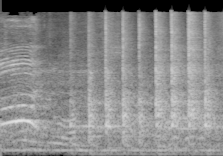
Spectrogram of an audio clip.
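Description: Ice hockey arena sound: a short shout, then a fast run of sharp knocks, about five a second, over a steady low hum.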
